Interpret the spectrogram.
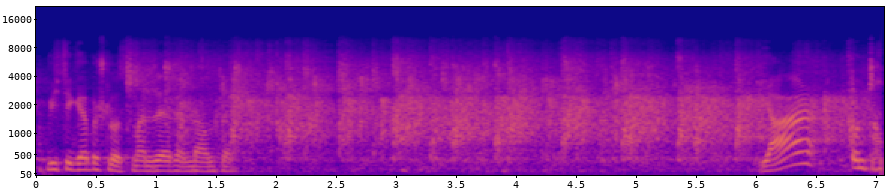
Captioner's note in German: Beifall bei dem BÜNDNIS 90/DIE GRÜNEN und der CDU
